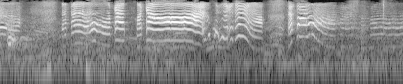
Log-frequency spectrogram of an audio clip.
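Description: A run of high-pitched squeaks and chirps, rising and falling in pitch, starting about half a second in and stopping about three seconds in, with a longer wavering squeal in the middle.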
